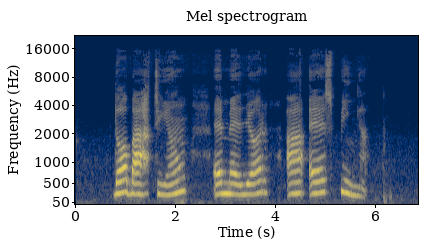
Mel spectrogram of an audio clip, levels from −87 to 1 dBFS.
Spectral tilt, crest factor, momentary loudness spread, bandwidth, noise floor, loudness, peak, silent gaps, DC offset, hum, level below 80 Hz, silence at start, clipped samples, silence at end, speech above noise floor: -5 dB/octave; 16 dB; 13 LU; 14.5 kHz; -58 dBFS; -16 LUFS; 0 dBFS; none; under 0.1%; none; -54 dBFS; 0.8 s; under 0.1%; 1.05 s; 42 dB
